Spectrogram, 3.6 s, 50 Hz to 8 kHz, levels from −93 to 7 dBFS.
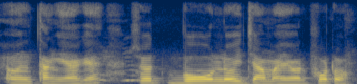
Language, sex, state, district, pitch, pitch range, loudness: Chakma, male, Tripura, West Tripura, 185 Hz, 175-190 Hz, -15 LUFS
